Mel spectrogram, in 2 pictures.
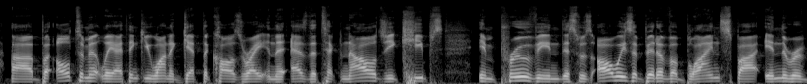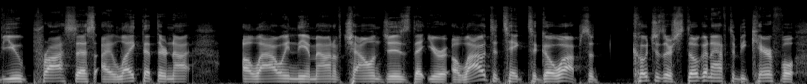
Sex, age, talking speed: male, 30-49, 220 wpm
